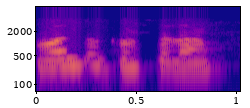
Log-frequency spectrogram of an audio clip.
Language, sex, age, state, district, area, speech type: Kashmiri, male, 30-45, Jammu and Kashmir, Bandipora, rural, conversation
